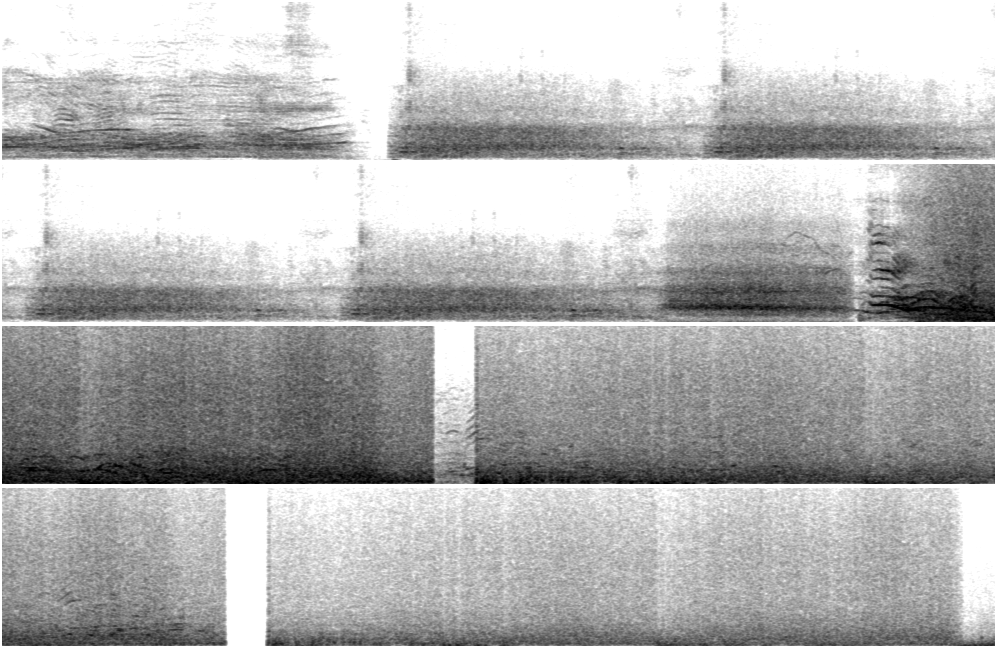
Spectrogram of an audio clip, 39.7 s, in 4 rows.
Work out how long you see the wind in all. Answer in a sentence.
The wind can be heard for 21 seconds in total.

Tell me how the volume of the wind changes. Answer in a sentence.
The loudness of the wind goes down.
